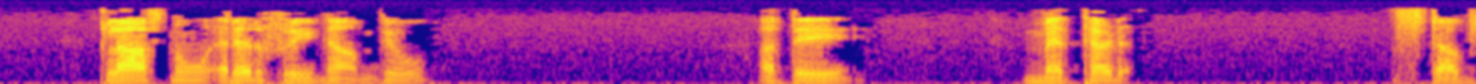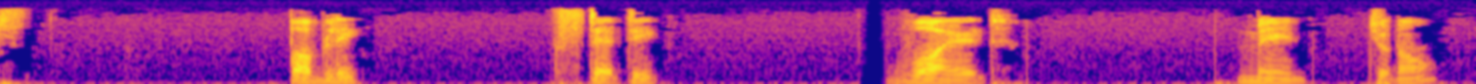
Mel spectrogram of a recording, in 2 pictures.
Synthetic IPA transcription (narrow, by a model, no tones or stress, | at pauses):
klaːsnũːɛɾəɾpʰɾiːnaːmd̪eoː | ət̪eː | mɛːt̪ʰəɖ | sʈəbs | pəblɪk̚ | sʈɛːʈɪk | ʋaːjɪɖ | mẽːn | t͡ʃʊɽoː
